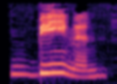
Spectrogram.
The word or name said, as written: beeman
